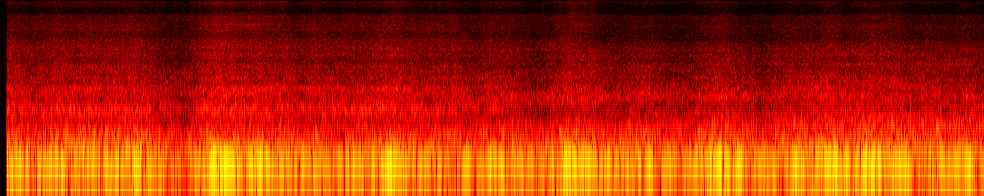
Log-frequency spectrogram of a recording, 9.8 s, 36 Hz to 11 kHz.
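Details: 1993 Ford E250 van, 5.8L V8, after 20–40 minutes running: deep idle lumbering unevenly, swelling and sagging every couple of seconds, rough hunting idle before stalling; new IAC valve and EGR blocked, no change; fuel filter also replaced.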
